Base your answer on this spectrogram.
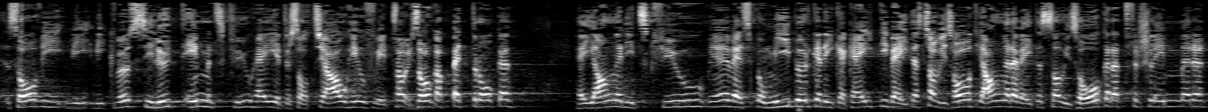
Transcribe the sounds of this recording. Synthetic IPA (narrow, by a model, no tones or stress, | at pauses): soːviʋiʋikʋʉsilyt̪ːɪmːəɾt͡skfyːwɦɛɪjɪd̥̪əɾsɔt͡sjɑːlɦɪlfʋɪtsoʋisoːɡɑb̥ɛt̪ɾɔɡ̥ə | hɛɪɑŋːəɾit͡skfyːwʋɛnsʊmiːbʏɾɡəɾiɡəɡ̥ɛɪt̚d̪iʋɛɪd̥̪ɑssoʋisoːd̥̪iɑŋːəɾəʋɛɪd̥̪ɑssoʋisoːɡɾɑt̪fəɾʃlɪmːəɾə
